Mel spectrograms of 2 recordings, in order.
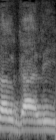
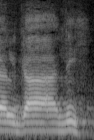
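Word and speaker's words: الغالي: You do not pronounce Al-gali you, but you say Al-gali. Okay, brother and sister?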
